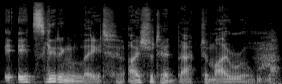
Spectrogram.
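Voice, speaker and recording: A man's voice: a bass voice, sing-song, creaky, slightly rough, soft background music, exaggerated voice. An actor playing a proud, hot-tempered but tender king of evil in a theatrical comic dub. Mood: calm. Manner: theatrical, slow and deliberate. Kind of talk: dramatic comic-dub voice acting.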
